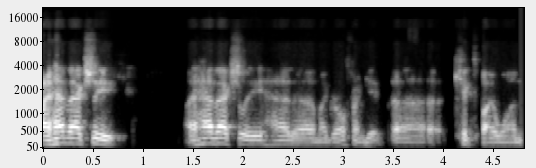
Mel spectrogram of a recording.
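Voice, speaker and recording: Speaking with an American accent in a normal speaking voice, a man holds a medium pitch and moderate pace with ordinary pitch variation and big swings in loudness. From United States. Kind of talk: casual chat.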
